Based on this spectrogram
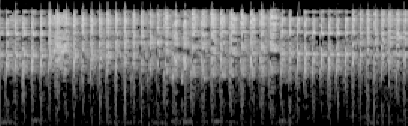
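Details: Lovebird chattering ngekek-style to call and challenge rivals: a rapid, harsh, high chatter of pulses, a little uneven in loudness, with a faint low background hum in places.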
